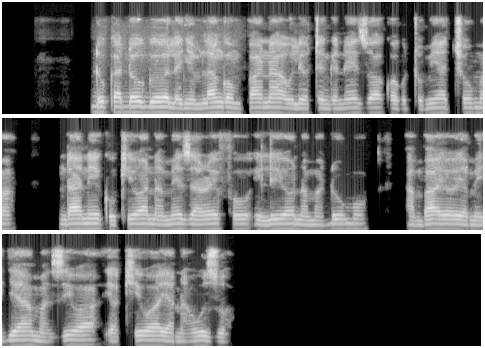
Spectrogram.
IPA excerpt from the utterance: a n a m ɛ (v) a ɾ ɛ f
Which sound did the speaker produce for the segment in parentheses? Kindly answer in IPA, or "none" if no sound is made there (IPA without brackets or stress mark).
z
